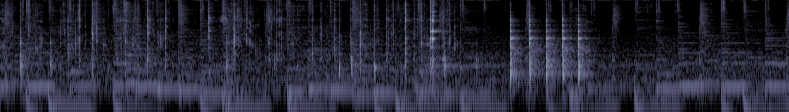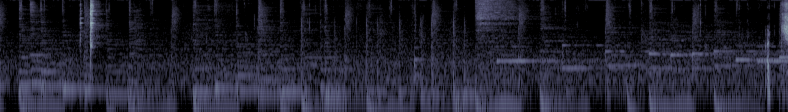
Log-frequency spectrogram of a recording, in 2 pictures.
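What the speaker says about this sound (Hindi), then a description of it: "अब इसको मैं मिक्स कर रही हूँ।" Spoon clinks and scrapes around a bowl while red chilli powder, salt, coriander powder, garam masala, turmeric, red onion and lemon juice are stirred into a marinade, with steady clatter and occasional sharper taps.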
